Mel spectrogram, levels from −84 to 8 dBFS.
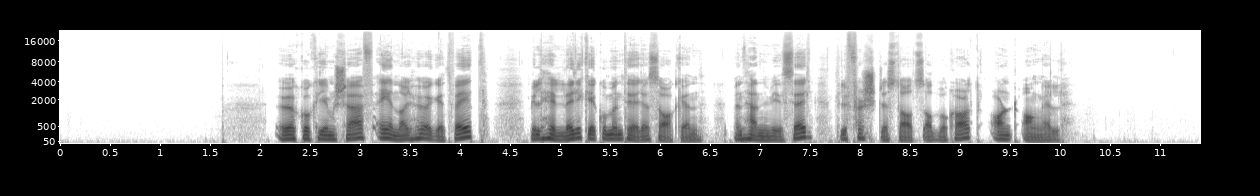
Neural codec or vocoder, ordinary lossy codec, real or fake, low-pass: none; none; real; none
